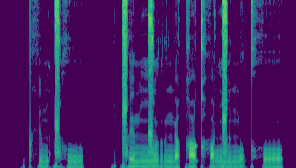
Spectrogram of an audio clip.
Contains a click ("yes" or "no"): yes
